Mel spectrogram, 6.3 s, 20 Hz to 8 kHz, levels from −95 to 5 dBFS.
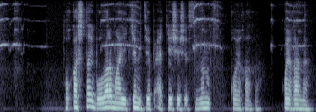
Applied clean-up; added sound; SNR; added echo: neural mask model RNNoise.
